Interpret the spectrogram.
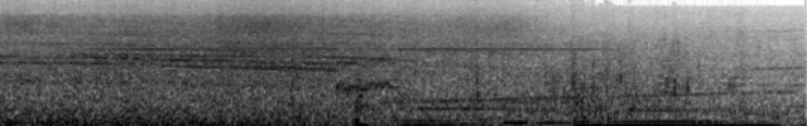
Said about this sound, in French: Mesdames, messieurs, nous allons atterrir dans quelques minutes.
